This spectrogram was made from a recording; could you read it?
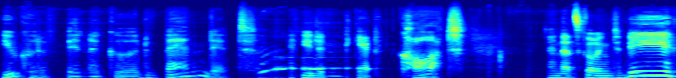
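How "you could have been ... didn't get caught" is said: barely audible, very quiet half-whisper. Speaking for a figure who approaches unheard and half-whispers in someone's ear: half-whispering. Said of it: "And he whispers".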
